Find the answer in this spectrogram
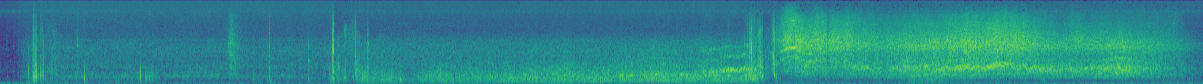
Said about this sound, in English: People are recording the sound of the wind on their personal tape recorders.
